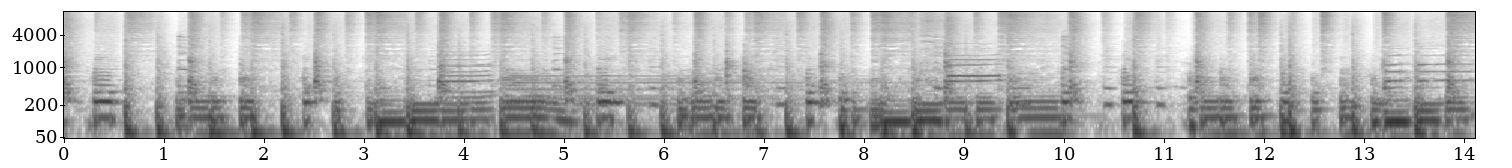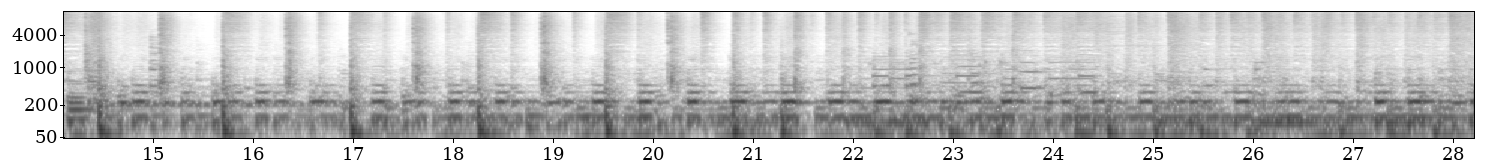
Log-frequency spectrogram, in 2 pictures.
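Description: Live jazz-funk band playing with electric guitars, electric bass and drum kit: a busy drum groove under a steady bass line, with short melodic phrases rising above it a few times, and a brief drop in loudness about a third of the way in.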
